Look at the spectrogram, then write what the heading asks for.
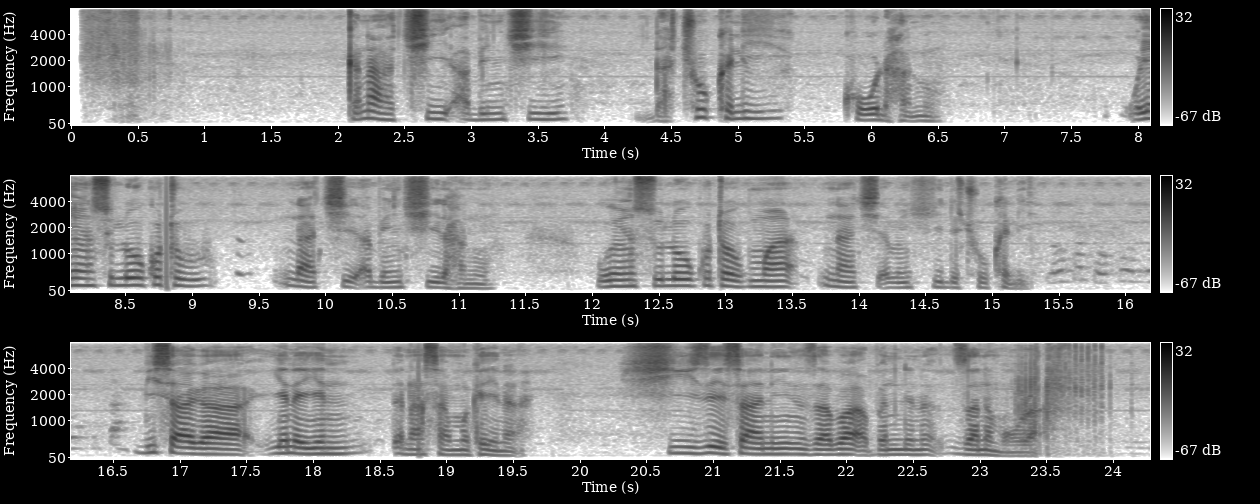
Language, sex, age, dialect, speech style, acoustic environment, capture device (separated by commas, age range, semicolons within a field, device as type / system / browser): Hausa, male, 25-34, Nigeria - Kano, relaxed, nature, mobile / Linux / Chrome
